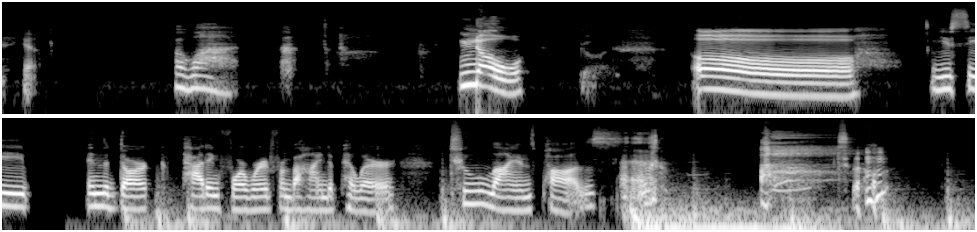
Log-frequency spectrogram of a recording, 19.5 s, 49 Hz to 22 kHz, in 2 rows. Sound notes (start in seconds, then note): 17.3 chuckles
